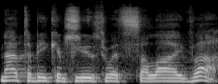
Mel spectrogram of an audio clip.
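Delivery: ordinary talk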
